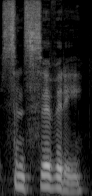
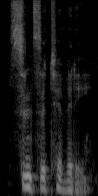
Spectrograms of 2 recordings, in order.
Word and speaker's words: sensitivity: And if you're going to have toothpaste commercials, make sure you can pronounce sensitivity. Okay? Gum and teeth sensitivity. Not sensivity. Sensivity I don't in a commercial! Maybe that is how you say it. That is not how you say it. It is not sensivity.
